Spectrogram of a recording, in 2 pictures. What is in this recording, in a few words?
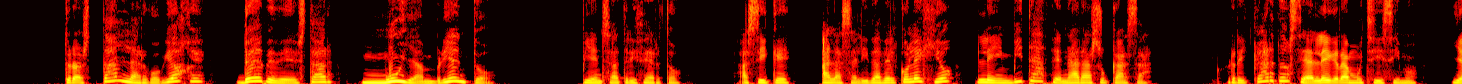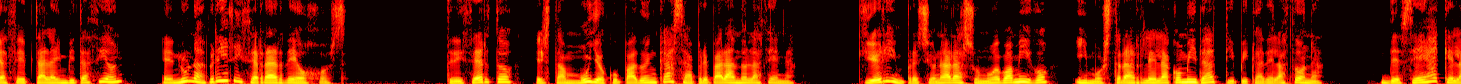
fairytale dinosaurio es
